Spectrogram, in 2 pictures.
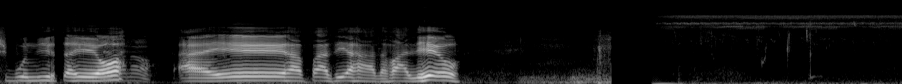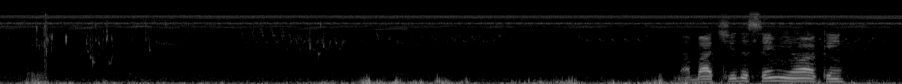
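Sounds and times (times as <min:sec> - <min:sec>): insects chirring: 0:06.6 - 0:18.0.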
